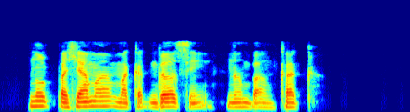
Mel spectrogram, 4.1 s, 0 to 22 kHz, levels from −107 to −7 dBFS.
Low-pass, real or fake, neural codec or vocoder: 5.4 kHz; fake; codec, 16 kHz in and 24 kHz out, 2.2 kbps, FireRedTTS-2 codec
